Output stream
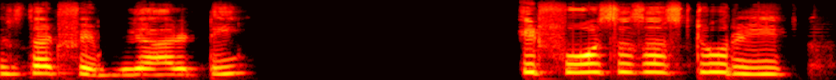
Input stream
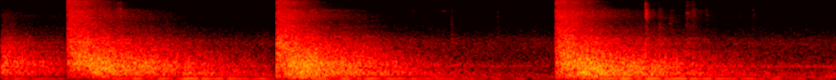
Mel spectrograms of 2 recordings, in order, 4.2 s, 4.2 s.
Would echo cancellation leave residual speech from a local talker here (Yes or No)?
No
